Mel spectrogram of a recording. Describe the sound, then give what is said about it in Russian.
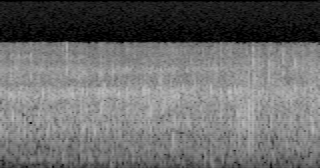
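A shallow mountain stream running low among boxwood after the glaciers have melted gives off a faint, even trickle and soft hiss of moving water, steady and unbroken throughout. “воды довольно мало. Говорят, что обычно здесь ее гораздо больше, но сейчас все ледники уже сошли, поэтому ручей довольно мелкий.”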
